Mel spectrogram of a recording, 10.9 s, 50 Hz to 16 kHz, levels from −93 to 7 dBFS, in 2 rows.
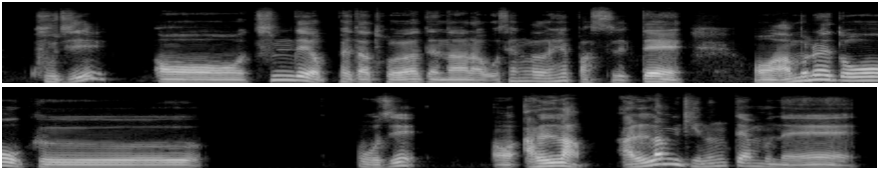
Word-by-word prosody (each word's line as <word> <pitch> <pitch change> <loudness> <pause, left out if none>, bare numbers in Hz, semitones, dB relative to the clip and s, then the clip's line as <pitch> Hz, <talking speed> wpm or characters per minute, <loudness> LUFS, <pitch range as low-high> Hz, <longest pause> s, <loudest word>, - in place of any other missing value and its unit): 굳이 230 -2 -5 0.3
어 105 -2 +2
침대 190 -2 -1
옆에다 115 -4 -1
둬야 110 +2 0
되나.'라고 105 -4 -3
생각을 140 +3 -6
해 160 - -5
봤을 180 +2 -10
때 125 - +4 0.4
어 105 - +2
아무래도 170 -3 +4
그 105 -1 -1 1.0
뭐지? - - -4 0.5
어 - - -2
알람, 145 +3 +4 0.2
알람 225 0 +3
기능 135 0 -9
때문에 105 - -4
110 Hz, 215 characters per minute, -23 LUFS, 105-155 Hz, 1.0 s, 때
